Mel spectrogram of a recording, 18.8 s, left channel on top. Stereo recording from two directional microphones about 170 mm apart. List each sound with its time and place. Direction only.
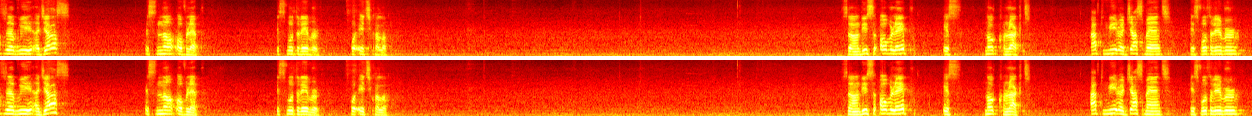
0.0 s a man's voice: 40° right (ahead or behind)
2.1 s a man's voice: 35° right (ahead or behind)
4.1 s a man's voice: 35° right (ahead or behind)
12.6 s a man's voice: 30° right (ahead or behind)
